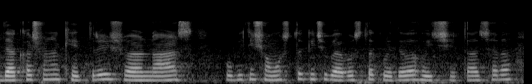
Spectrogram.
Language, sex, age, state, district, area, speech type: Bengali, female, 18-30, West Bengal, Paschim Bardhaman, urban, spontaneous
